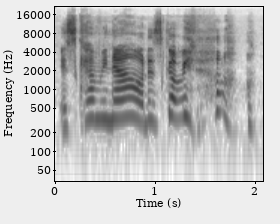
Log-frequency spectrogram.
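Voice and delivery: high, urgent retold plea breaking into a laugh; mock panic. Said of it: "he started panicking".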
